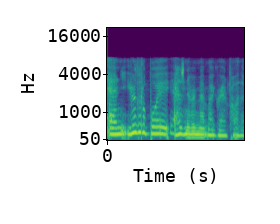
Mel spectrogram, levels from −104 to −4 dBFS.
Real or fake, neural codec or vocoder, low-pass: real; none; 7.2 kHz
